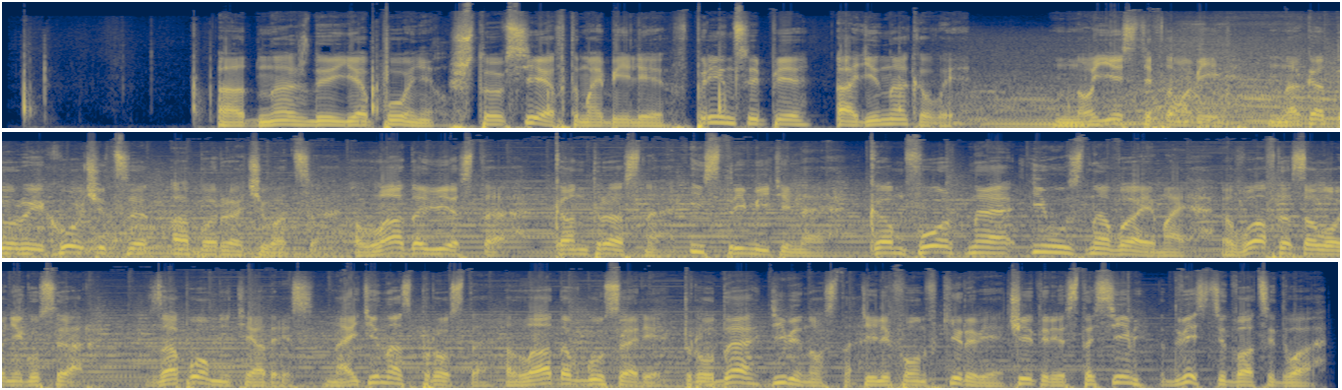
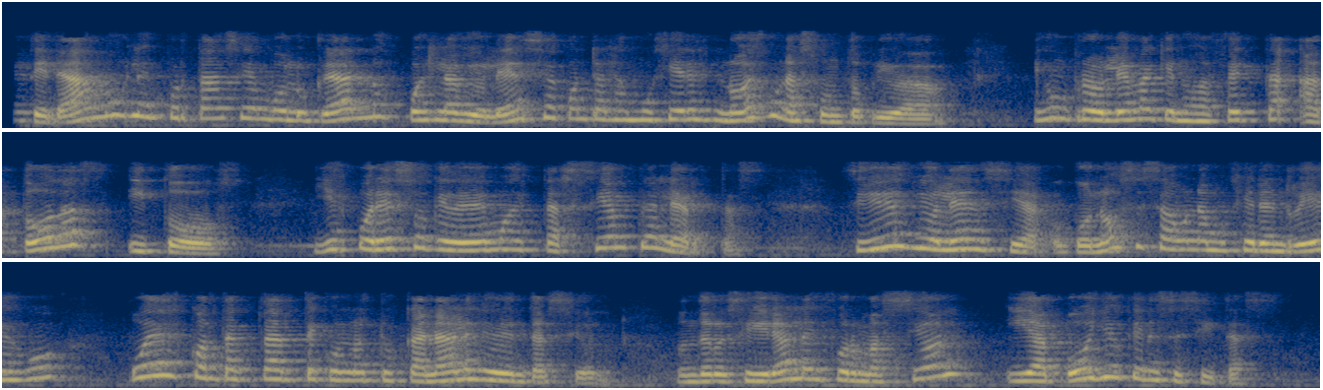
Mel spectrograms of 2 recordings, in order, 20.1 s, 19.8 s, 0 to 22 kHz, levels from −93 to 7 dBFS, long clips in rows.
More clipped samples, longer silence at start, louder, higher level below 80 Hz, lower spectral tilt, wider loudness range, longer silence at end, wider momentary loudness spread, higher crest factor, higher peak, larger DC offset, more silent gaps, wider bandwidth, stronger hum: first, 0.3% vs under 0.1%; about the same, 0.1 s vs 0.05 s; first, -10 LUFS vs -23 LUFS; first, -24 dBFS vs -70 dBFS; second, -3.5 dB/octave vs -6 dB/octave; about the same, 2 LU vs 2 LU; second, 0.05 s vs 0.3 s; second, 5 LU vs 11 LU; second, 10 dB vs 16 dB; first, 0 dBFS vs -6 dBFS; neither; neither; first, over 20 kHz vs 8.4 kHz; neither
